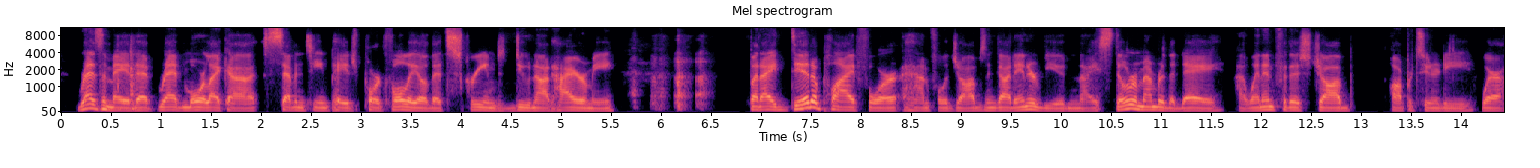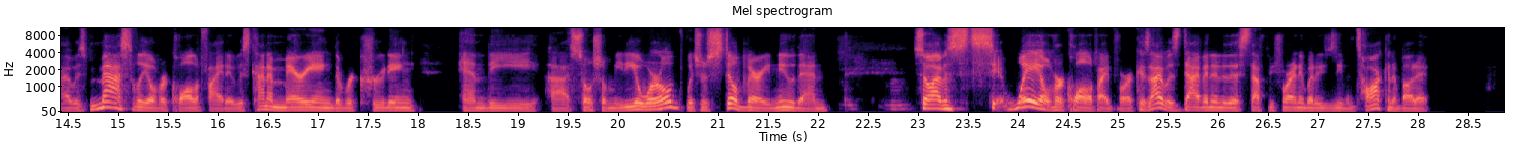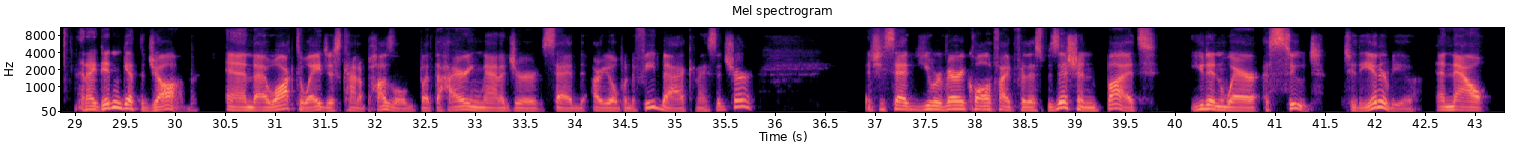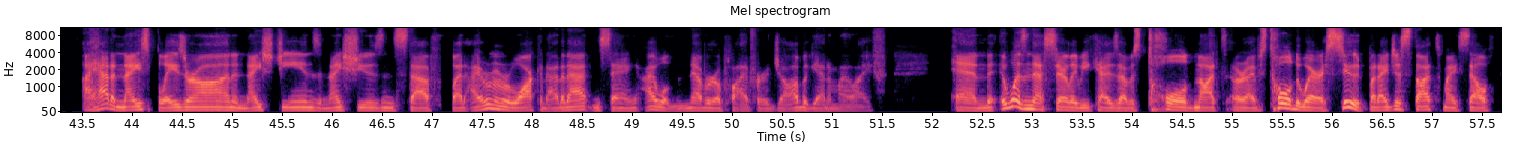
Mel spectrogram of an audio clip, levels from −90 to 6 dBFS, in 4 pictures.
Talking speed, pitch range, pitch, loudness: 200 wpm, 95-120 Hz, 100 Hz, -21 LUFS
